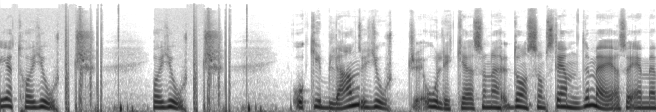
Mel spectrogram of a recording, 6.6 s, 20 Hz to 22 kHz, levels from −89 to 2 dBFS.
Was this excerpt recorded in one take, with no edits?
no; 4 cuts; at 1.5 s, 3.6 s, 4.2 s, 5.0 s

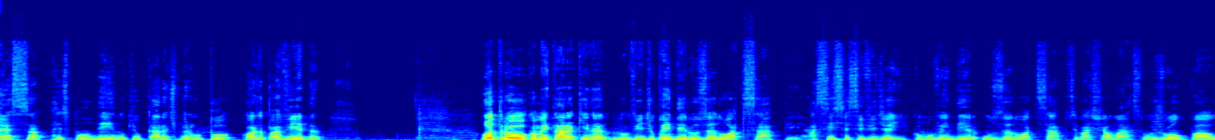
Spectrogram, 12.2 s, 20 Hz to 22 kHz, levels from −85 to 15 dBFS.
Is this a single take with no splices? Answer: no; 3 cuts; at 1.3 s, 6.0 s, 6.6 s

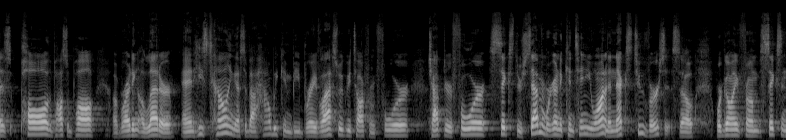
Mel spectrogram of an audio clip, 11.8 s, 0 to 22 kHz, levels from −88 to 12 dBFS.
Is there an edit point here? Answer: yes; 3 cuts; at 2.7 s, 6.4 s, 9.1 s

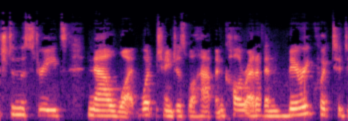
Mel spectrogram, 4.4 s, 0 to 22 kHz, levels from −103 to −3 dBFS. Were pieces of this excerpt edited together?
yes; 2 cuts; at 1.9 s, 3.3 s

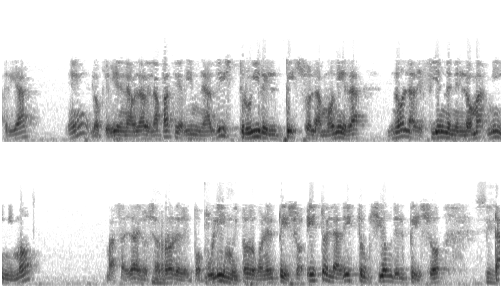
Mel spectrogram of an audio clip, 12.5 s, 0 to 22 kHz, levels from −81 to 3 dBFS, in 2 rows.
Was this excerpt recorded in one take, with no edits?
yes; 0 cuts

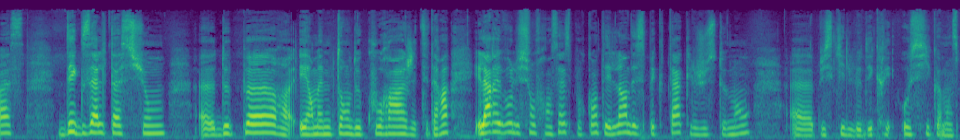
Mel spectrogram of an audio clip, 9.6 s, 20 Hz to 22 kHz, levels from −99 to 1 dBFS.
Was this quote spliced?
no; 0 cuts

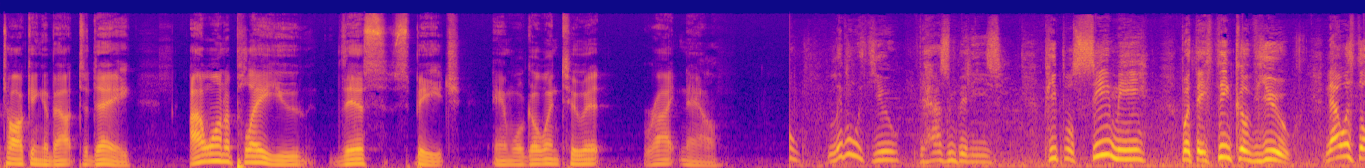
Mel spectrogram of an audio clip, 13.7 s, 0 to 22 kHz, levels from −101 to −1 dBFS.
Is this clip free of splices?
yes; 0 cuts

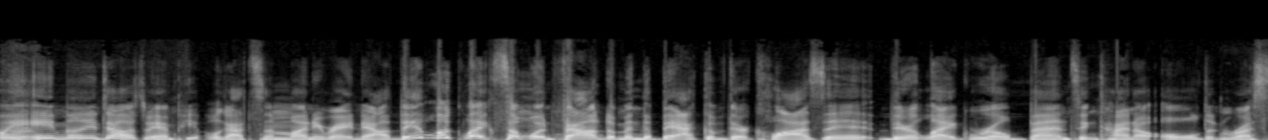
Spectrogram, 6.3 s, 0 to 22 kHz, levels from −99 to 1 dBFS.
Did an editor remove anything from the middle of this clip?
no; 0 cuts

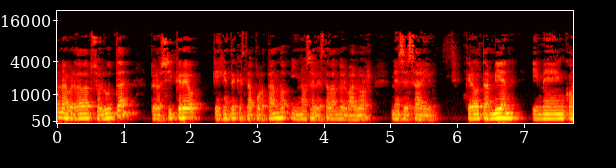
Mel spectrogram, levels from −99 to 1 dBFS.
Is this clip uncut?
yes; 0 cuts

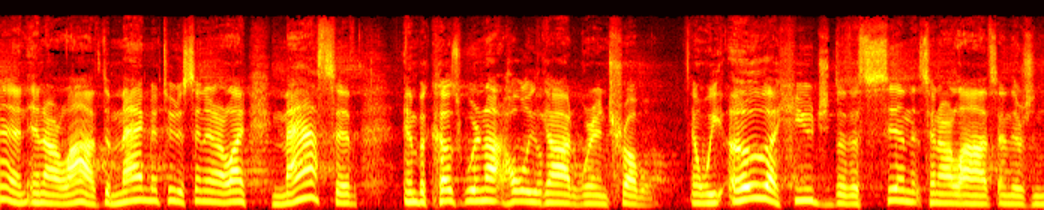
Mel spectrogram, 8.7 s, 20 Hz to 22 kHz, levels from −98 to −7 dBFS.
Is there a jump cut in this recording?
yes; 4 cuts; at 2.3 s, 4.5 s, 5.6 s, 7.0 s

